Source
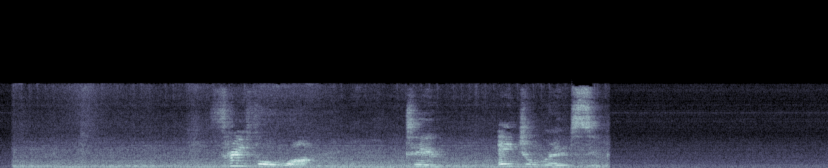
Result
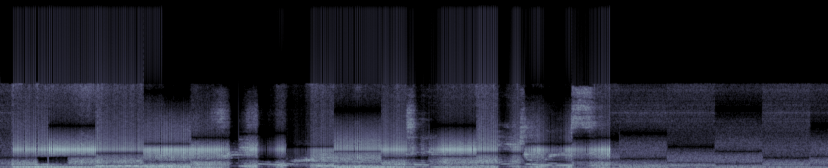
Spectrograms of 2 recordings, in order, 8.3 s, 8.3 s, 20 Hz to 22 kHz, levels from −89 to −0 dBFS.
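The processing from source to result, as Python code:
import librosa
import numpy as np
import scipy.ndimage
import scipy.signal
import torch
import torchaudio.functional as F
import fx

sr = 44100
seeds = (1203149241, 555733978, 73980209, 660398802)

y = fx.rattle_buzz(x, sr, strikes_db=-41.0, level_db=-16.0)
y = fx.spec_erase(y, sr, start_s=0.36, length_s=0.32, low_hz=560.0, high_hz=1600.0)
y = fx.lowpass(y, sr, hz=7200.0, slope=24, at=(1.63, 2.7))
y = fx.peak_eq(y, sr, hz=370.0, db=-11.5, octaves=1.2, at=(4.77, 5.39))
y = fx.over_compress(y, sr, threshold_db=-33.0, ratio=-1.0)
y = fx.phaser_held(y, sr, hz=2.1, low_hz=380.0, high_hz=4600.0)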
